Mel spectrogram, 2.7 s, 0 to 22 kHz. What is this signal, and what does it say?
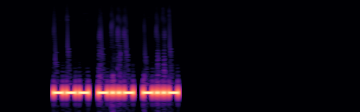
Morse code, heard as a keyed tone, about 52 wpm, 700 Hz. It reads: OXX
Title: USA Call Sign Postfixes - 3 Letters 50wpm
